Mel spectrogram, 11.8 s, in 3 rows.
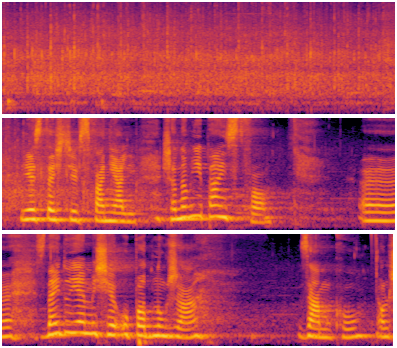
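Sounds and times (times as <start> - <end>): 
audience applause: 0.0 - 5.6
speech: 4.1 - 10.0, 10.8 - 11.7.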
